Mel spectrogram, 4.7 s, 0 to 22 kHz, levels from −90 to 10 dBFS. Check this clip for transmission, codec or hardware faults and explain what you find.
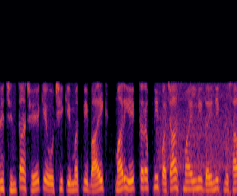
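Two faults stand out in this speech clip, both from the noise suppressor.

Noise suppressor artifacts run throughout. The background drops away in pauses by about 20 dB and swells back under the talking. The suppressor estimates steady noise per frequency band and attenuates those bands frame by frame. This pumping becomes easier to hear once the room noise rises around 3 s, settling about 16 dB below the speech.

Speech cut by the noise suppressor occurs from 1.66 to 1.83 s, just before "બાઈક મારી એક". Roughly a tenth of a second of speech sounds swallowed, dipping by up to about 17 dB. The suppressor misjudged that quiet stretch as noise and turned it down along with the background.

The audio also has nothing above 4 kHz, which fits a narrowband 64 kbps G.711 call path.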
